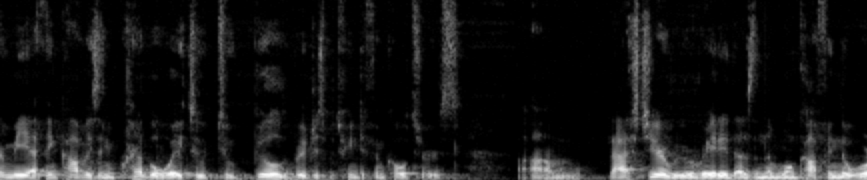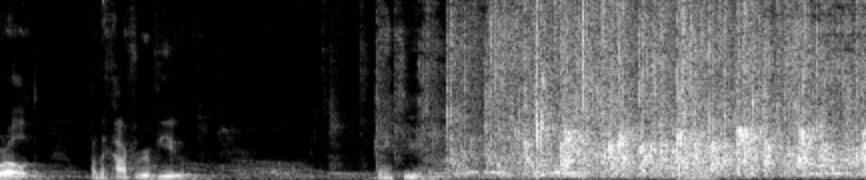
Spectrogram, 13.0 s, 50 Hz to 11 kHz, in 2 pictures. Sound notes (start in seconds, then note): 9.2 audience applauds; 9.2 audience responds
